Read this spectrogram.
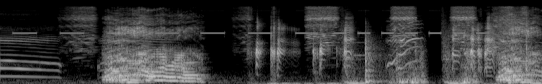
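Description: A man speaks with animation in a deep voice.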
